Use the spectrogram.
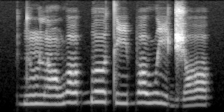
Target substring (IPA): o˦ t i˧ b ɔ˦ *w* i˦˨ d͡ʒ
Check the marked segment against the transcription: correct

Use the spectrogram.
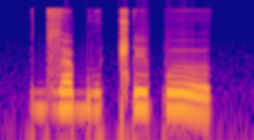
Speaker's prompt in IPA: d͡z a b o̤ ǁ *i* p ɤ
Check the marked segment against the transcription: incorrect: e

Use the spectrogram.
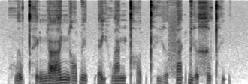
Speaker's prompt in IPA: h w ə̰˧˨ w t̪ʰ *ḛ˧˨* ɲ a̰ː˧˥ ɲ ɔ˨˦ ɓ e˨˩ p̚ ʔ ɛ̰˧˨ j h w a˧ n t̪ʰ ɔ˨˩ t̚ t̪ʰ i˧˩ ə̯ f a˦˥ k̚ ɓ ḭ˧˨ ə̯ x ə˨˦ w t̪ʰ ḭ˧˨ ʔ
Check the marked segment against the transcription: correct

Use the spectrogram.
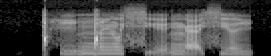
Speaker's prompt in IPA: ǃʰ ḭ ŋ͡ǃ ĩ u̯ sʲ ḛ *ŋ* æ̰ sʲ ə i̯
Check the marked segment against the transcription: correct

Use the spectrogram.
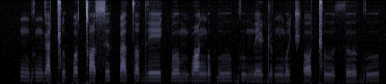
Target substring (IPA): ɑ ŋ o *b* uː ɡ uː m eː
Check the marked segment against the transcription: incorrect: ɓ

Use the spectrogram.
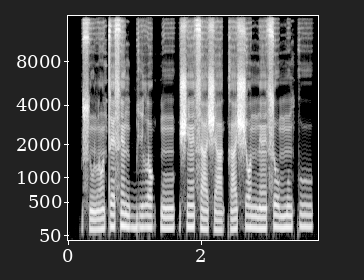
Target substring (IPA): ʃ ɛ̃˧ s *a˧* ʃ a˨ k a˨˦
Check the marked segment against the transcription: incorrect: a˨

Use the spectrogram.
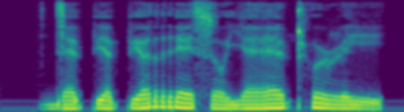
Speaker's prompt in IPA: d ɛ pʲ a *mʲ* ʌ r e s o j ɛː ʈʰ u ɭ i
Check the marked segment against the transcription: incorrect: pʲ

